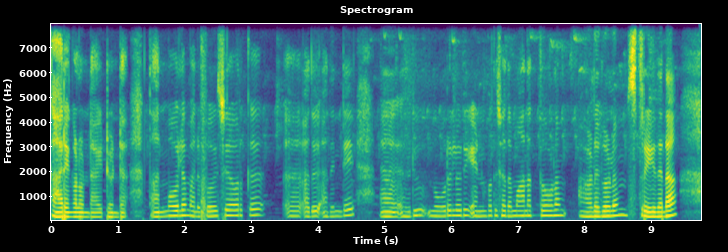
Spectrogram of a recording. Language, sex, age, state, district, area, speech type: Malayalam, female, 30-45, Kerala, Alappuzha, rural, spontaneous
